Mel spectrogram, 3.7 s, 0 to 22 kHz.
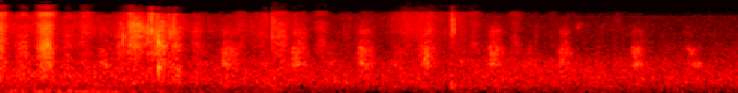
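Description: Dogmeat, the dog companion in the video game Fallout 4, pants in quick, rhythmic, breathy puffs, faint and steady throughout.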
